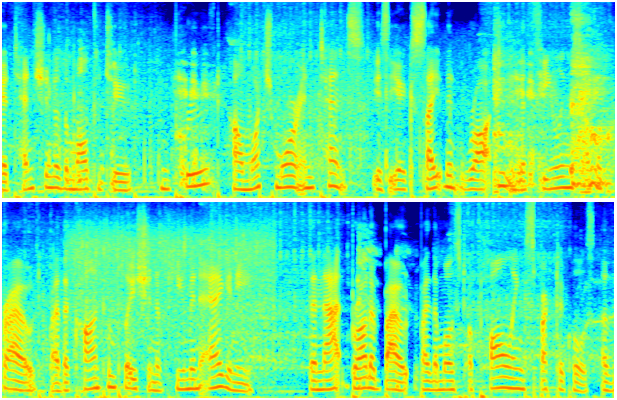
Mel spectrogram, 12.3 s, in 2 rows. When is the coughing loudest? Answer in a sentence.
The volume of the coughing peaks at 6 seconds.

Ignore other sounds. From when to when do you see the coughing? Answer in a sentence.
You can hear the coughing from 0.5 to 1.2 s, from 4.9 to 6.2 s and from 9.4 to 10.8 s.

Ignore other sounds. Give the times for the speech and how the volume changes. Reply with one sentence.
The speech can be heard from 0.0 to 12.2 s, at a steady volume.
